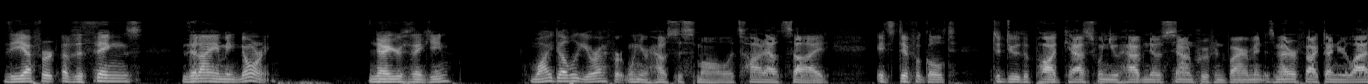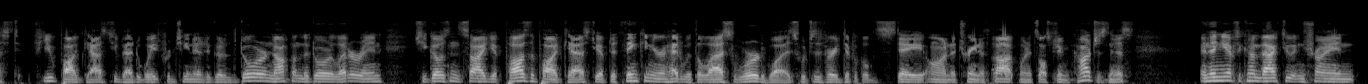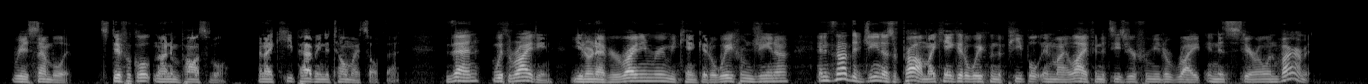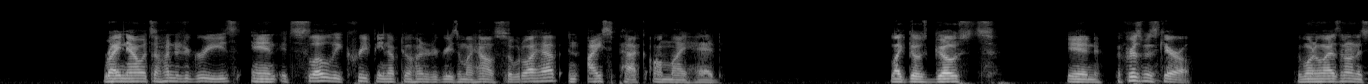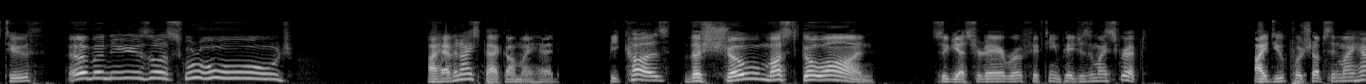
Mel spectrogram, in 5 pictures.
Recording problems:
garbled, watery; badly; nothing above 7.5 kHz
abrupt cut into speech; at the end

